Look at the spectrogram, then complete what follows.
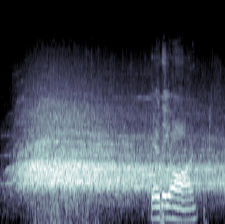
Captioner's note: applause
